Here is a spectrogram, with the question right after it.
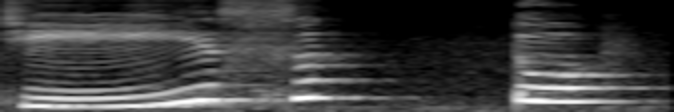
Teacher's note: у слові тісто перший звук ть М'який приголосний а четвертий звук т твердий приголосний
